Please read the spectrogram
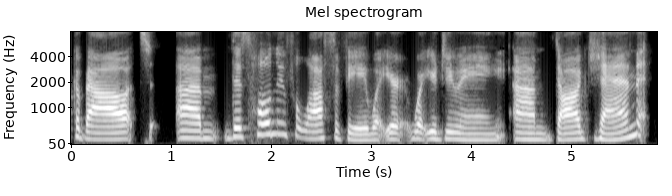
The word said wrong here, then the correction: Dzogchen: And can you tell me how to pronounce it? – Dzogchen. – Dzogchen. Okay. Beautiful.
